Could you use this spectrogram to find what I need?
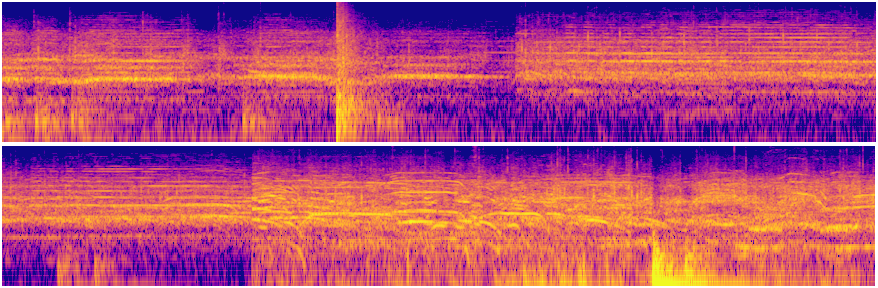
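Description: A large crowd sings and chants loudly outdoors.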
